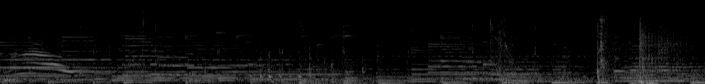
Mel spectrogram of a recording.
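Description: Cats meowing in a video game, repeated close meows and yowls over a layered game music bed, continuing throughout at moderate level.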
